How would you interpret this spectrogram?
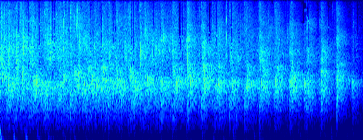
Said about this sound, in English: Yeah, let's give a round of applause for ….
